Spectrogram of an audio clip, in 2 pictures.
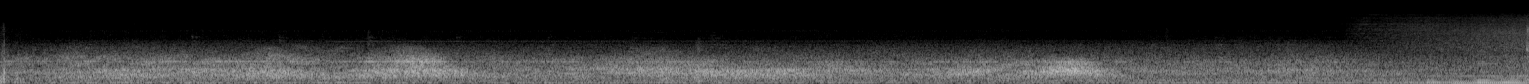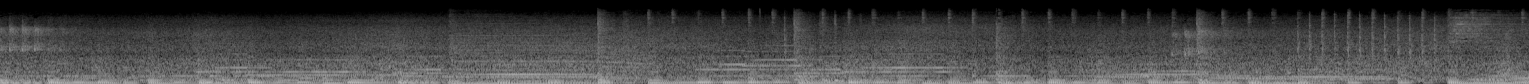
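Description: Rushing wind and sea noise that swells twice. About halfway through, background music with a steady beat comes in over waves breaking against the shore.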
